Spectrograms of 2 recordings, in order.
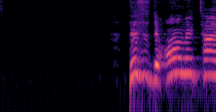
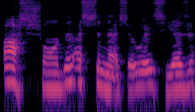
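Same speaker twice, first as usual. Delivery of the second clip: ordinary delivery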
